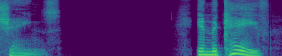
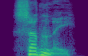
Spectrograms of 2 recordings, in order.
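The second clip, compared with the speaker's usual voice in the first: ordinary delivery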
